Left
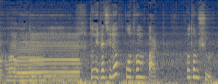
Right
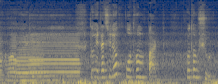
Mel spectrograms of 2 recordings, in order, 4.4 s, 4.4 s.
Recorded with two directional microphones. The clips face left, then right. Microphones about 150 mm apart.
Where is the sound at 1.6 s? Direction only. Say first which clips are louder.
Left 5 dB; 25° left (ahead or behind).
